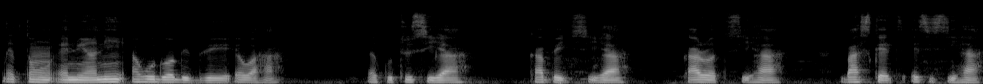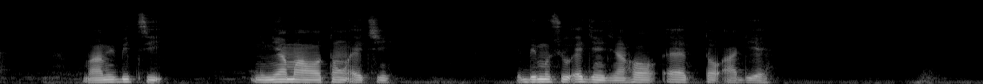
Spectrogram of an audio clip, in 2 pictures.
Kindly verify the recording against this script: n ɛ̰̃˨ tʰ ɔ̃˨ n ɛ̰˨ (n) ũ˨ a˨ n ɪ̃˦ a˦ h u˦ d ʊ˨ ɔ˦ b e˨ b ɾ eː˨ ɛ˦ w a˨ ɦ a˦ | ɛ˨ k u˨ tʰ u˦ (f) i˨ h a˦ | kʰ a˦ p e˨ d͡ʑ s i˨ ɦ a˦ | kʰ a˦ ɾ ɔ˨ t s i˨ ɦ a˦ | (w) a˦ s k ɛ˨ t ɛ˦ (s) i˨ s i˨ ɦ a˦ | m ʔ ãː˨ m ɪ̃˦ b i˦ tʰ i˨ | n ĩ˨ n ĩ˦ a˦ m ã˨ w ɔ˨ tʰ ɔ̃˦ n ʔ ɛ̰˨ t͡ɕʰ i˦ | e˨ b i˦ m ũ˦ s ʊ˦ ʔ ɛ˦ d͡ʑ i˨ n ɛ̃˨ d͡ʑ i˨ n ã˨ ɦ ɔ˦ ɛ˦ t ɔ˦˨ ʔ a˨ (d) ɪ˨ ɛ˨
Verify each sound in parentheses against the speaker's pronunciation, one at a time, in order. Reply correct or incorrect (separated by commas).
correct, incorrect, incorrect, correct, correct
